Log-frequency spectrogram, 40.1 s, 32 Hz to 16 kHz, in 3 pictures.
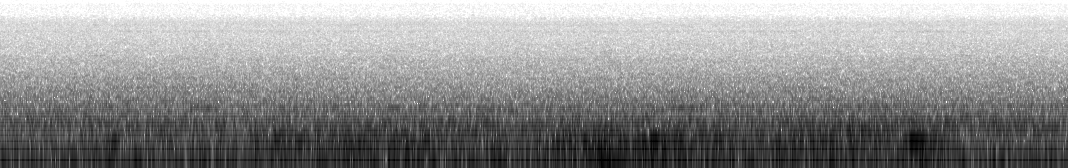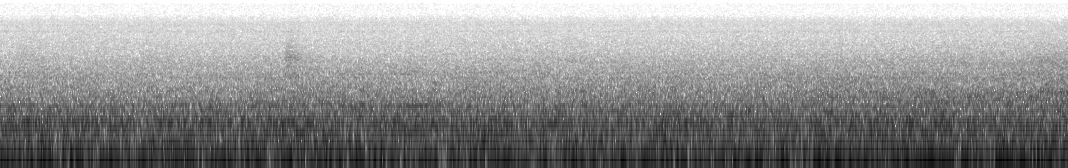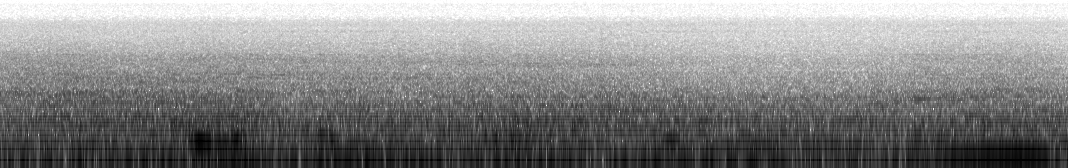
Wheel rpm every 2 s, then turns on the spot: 0, 0, 0, 0, 0, 0, 0, 0, 0, 0, 0, 0, 0, 0, 0, 0, 0, 0, 0, 0.
none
